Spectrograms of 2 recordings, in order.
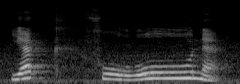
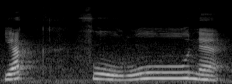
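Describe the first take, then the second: No difference in how they are said.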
